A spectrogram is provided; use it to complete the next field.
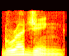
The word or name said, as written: grudging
